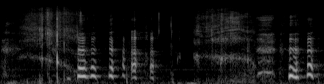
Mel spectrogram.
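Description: Crisp crunching as someone bites into an apple, followed by a run of wet, rhythmic chewing with short pauses, then another crunchy bite and more chewing.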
